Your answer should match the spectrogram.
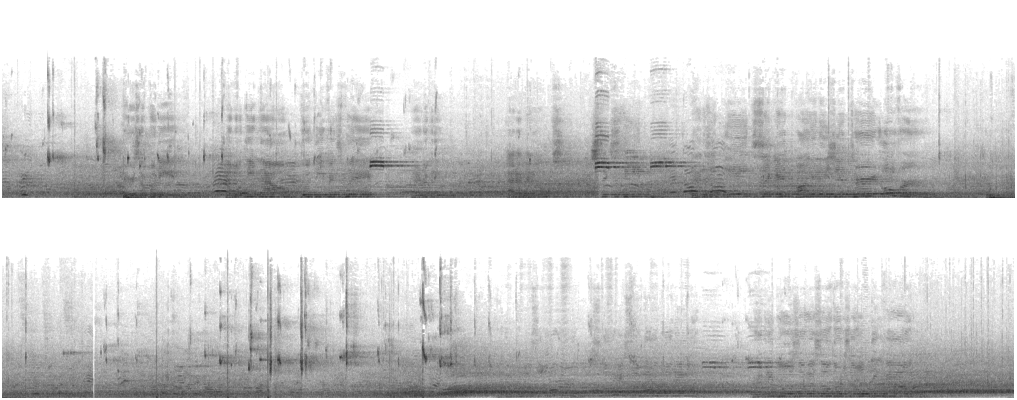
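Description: Indoor basketball game: a ball bouncing on the hardwood, a few short high squeaks and shouting voices echoing in a large gym. About two-thirds of the way in the crowd noise swells into loud cheering.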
